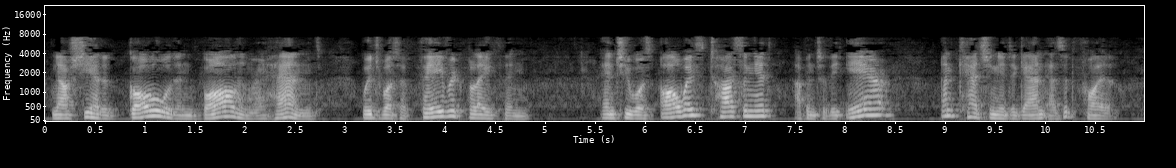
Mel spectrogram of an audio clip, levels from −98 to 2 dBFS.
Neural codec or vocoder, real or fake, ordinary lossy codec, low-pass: codec, 16 kHz, 4.8 kbps, FACodec; fake; MP3, 32 kbps; 7.2 kHz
